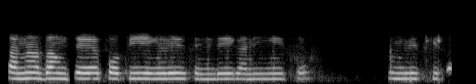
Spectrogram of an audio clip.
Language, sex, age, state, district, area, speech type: Maithili, female, 18-30, Bihar, Araria, urban, conversation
